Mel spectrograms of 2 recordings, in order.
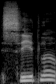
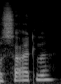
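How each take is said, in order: First: Seidler said as SEED-ler, long ee; SEED-ler pronunciation. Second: Seidler said as SIDE-ler, long i; SIDE-ler pronunciation. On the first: Interviewer unsure of the writer's surname, Seidler as SEED-ler. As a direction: pronounce Seidler with "seed" up front. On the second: Interviewer offering another surname reading, Seidler as SIDE-ler. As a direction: pronounce Seidler with "side" up front. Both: Shown as a demonstration. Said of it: "is it Seidler or Seidler".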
